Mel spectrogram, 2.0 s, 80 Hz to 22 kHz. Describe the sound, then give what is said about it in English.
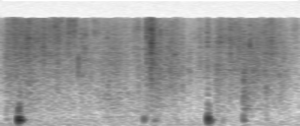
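Soft, dull thuds of cherries dropping into buckets as cherry pickers work on tall 12-foot aluminum ladders on a bend in the Columbia River, two louder and a few fainter at an uneven pace, over a light rustling hiss of the ladders shifting. No one speaks. “Their bodies and faces are hidden up in the leaves, but you can hear the 12-foot ladders shifting and the soft thud of cherries in buckets.”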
